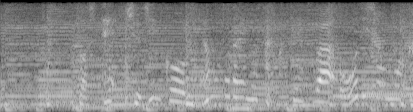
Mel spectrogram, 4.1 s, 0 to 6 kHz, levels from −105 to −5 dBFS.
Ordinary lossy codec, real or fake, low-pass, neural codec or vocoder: AAC, 24 kbps; real; 5.4 kHz; none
